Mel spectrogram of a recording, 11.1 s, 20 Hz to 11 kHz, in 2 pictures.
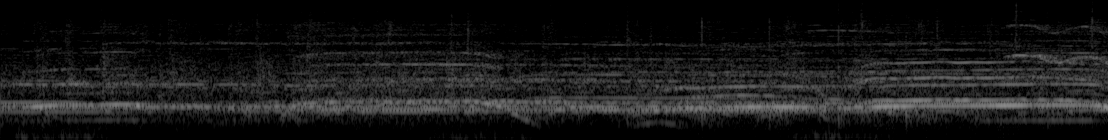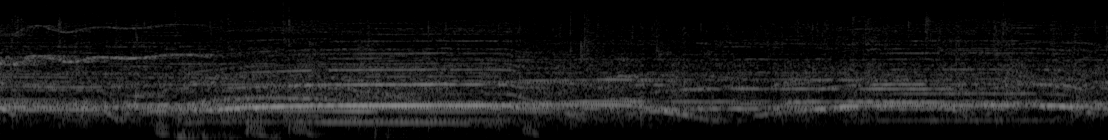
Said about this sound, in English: We're at the Hy-Vee, one of my favorite locations at 95th and Antioch. And this is a sellout crowd celebrating an incredible victory for the Chiefs.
